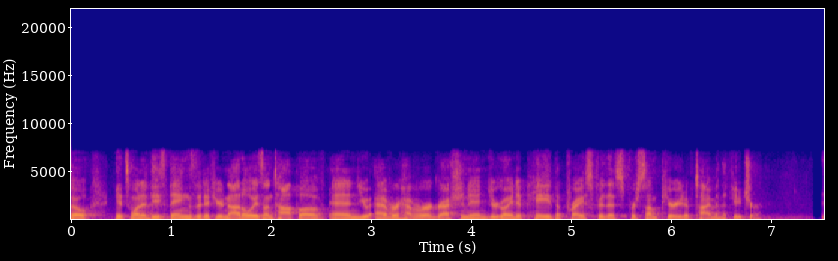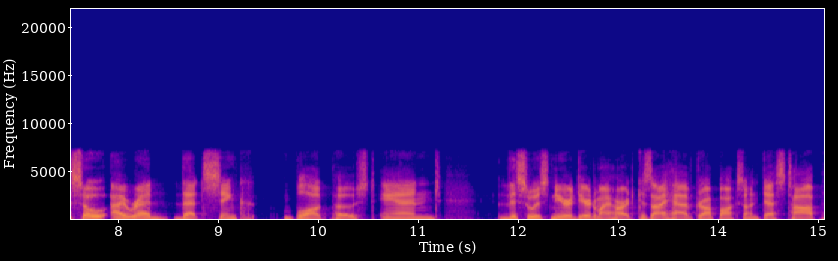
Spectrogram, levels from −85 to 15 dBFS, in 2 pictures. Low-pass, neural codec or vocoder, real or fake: 7.2 kHz; vocoder, 44.1 kHz, 128 mel bands, Pupu-Vocoder; fake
